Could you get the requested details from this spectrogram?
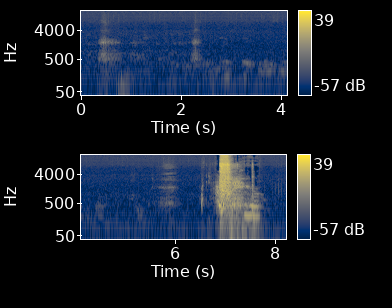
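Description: Quiet breathy sounds, then a quick inward catch and one loud explosive sneeze.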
